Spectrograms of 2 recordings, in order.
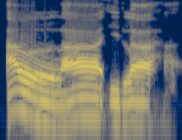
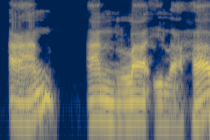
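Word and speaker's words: أن لا إله: Maka dibacanya kan alla ilaha. Nah, kalau dibaca an an la ilaha maka ada idgham di situ yang hilang. Nah, ini tidak diperbolehkan karena di sini wajib menjaga tasdid-tasdidnya dan tidak boleh mengganti huruf.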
